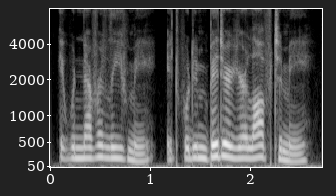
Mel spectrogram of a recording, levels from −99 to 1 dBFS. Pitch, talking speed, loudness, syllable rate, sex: 185 Hz, 265 wpm, -18 LUFS, 6.6 syllables/s, female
